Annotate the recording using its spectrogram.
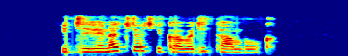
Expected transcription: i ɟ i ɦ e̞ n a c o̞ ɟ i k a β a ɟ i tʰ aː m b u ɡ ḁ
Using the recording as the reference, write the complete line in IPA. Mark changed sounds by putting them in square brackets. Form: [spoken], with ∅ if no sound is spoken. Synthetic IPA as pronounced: i ɟ i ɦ e̞ n a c o̞ [c] i k a β a ɟ i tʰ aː m b u [k] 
